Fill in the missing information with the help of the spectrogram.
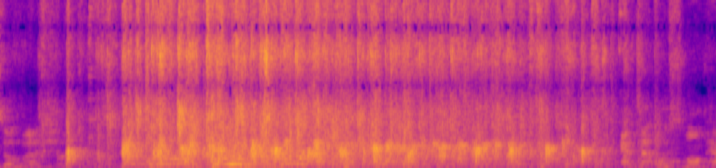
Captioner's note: crowd cheering and applauding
